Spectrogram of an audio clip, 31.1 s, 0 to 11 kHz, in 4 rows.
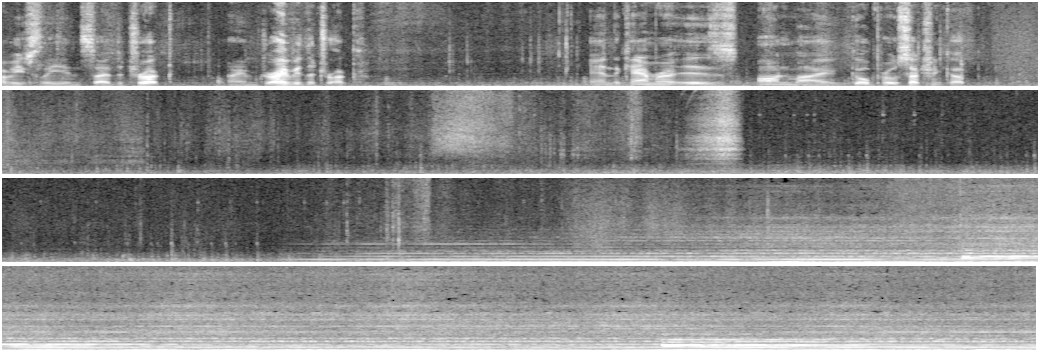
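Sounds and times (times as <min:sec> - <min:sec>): slow ambient music: 0:17.6 - 0:31.0.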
